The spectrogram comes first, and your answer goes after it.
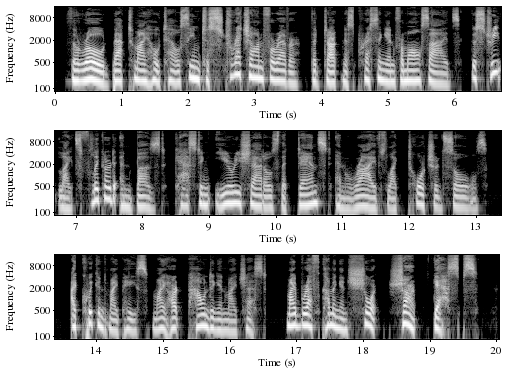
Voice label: Historical Fiction First Person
